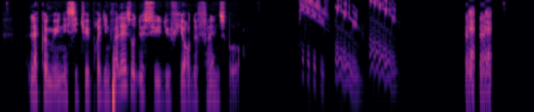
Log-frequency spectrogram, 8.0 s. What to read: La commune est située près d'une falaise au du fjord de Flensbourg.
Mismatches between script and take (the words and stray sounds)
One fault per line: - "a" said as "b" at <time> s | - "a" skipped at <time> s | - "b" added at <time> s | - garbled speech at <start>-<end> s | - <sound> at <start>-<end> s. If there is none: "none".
- "dessus" added at 2.0 s
- chirp at 4.5-6.0 s
- laugh at 7.0-7.4 s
